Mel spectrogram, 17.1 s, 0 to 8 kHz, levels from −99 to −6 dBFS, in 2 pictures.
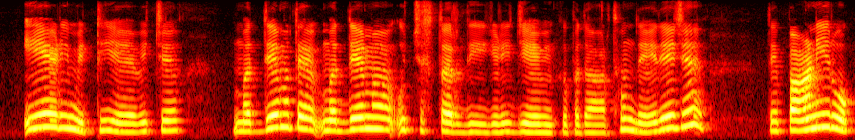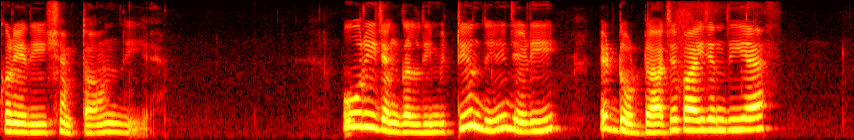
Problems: constant background noise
